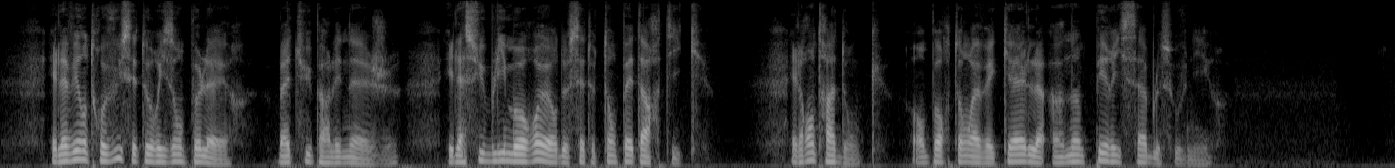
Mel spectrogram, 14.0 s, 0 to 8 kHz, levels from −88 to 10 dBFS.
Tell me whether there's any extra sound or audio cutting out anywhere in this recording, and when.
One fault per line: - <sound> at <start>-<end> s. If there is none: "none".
none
